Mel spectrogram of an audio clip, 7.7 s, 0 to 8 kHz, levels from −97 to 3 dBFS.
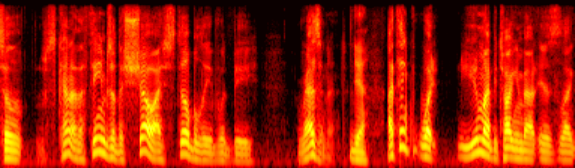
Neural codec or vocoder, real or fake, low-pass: none; real; 7.2 kHz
